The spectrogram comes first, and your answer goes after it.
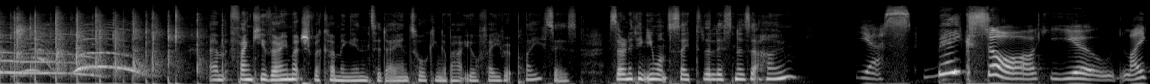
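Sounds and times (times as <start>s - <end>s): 
person cheering: 0.0s - 1.6s
lively applause: 0.0s - 2.2s
speech: 2.1s - 11.4s.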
